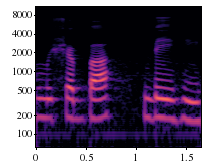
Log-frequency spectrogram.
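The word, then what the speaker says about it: مشبہ بہ: उसमें पहला मुशब्बा, दूसरा مشبہ بے ہی، اس کو مشبہ بے بھی کہتے ہیں، لیکن صحیح تلفظ جو ہے وہ مشبہ بے ہی ہے۔ اس کے بعد تیسرا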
